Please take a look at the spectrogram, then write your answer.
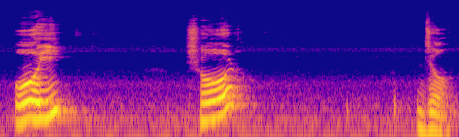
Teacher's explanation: ওইয়ের উচ্চারণ হচ্ছে যে ও আর হ্রস্বইকার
